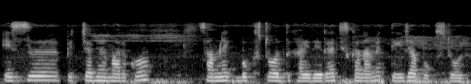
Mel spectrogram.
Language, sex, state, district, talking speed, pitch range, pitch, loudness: Hindi, female, Haryana, Rohtak, 255 wpm, 155-180 Hz, 170 Hz, -18 LUFS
